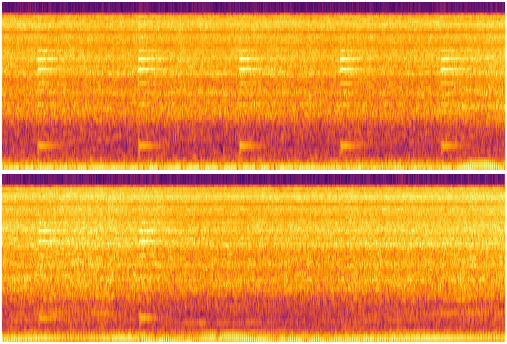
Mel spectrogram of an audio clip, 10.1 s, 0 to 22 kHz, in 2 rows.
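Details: VW GTI 2.0 TSI at idle: low rumble dips and surges near five seconds as revs jump and engine shakes, chime ticking over it; cylinder misfire.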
